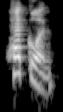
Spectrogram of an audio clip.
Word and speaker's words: Hoechlin: Tyler Hoechlin is also in that because he plays what is it?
